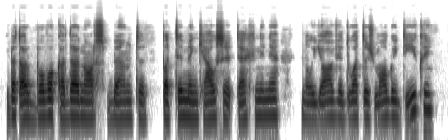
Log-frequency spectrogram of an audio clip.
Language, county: Lithuanian, Alytus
